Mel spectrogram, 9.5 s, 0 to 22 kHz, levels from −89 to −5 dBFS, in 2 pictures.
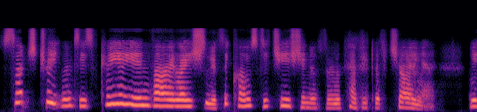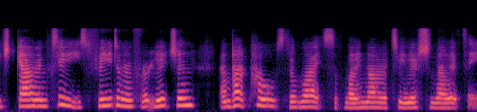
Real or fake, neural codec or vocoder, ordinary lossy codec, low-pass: fake; codec, 16 kHz, 0.5 kbps, FreqCodec, smaller model; none; none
